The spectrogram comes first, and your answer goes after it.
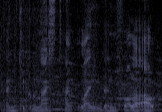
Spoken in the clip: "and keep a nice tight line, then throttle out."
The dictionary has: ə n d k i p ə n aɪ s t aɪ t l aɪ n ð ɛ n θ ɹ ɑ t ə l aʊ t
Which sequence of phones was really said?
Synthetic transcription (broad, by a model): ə n k i p ə n aɪ s t aɪ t l aɪ n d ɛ n f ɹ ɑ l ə aʊ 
